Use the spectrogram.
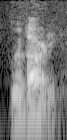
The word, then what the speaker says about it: Rodarte: information it's Le and tell me how you pronounced your last name rard RAR okay and that's r o d a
